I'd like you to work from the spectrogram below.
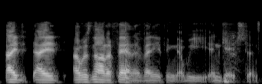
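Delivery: low, soft grumbling quote; a hint of a sour interviewee; Joe Thurman impression. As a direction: mutter it low and disapproving. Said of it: "He's like".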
